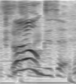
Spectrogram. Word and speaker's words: Bogues: I mean, we're still trying to get Muggsy Bowes. – I know. I finally learned how to say his name. – Muggsy Bowes. – Oh, come on. – Bogues.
